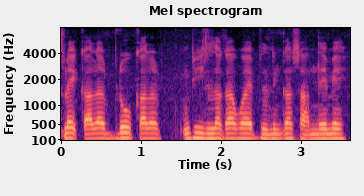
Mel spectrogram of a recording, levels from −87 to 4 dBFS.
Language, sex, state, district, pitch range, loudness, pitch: Hindi, male, Nagaland, Kohima, 125-135 Hz, -15 LUFS, 130 Hz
